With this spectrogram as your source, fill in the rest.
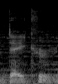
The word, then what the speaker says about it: Deku: recall right now but it's clearly based even just going on the sole fact that it is it's japanese it must be deku that's just how they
